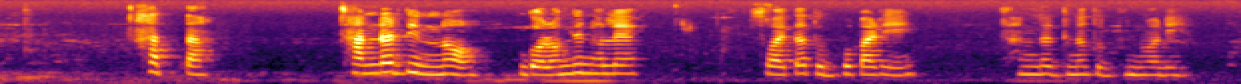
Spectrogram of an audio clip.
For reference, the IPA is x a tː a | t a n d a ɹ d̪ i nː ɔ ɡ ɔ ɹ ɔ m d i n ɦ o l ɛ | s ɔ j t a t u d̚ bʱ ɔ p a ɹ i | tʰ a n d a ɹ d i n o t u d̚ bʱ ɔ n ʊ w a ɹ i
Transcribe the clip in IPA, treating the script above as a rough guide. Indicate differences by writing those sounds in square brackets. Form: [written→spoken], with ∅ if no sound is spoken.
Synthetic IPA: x a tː a | [t→tʰ] a n d a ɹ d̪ i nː ɔ ɡ ɔ ɹ ɔ m d i n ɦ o l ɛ | s ɔ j t a t u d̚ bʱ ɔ p a ɹ i | tʰ a n d a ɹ d i n [o→ɔ] t u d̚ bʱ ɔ n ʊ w a ɹ i

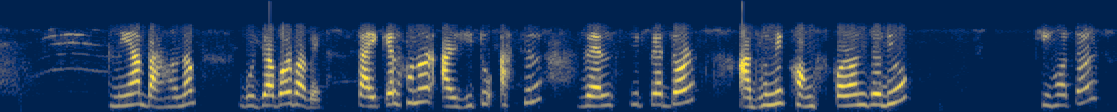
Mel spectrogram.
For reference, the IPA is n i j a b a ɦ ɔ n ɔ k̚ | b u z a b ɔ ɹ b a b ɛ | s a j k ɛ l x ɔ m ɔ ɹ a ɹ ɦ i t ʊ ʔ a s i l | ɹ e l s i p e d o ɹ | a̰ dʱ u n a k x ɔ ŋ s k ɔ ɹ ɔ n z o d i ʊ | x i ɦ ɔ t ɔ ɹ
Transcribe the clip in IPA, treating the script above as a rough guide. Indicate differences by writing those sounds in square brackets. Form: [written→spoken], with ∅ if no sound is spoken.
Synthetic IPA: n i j a b a ɦ ɔ n ɔ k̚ | b u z a b ɔ ɹ b a b ɛ | s a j k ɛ l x ɔ [m→n] ɔ ɹ a ɹ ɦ i t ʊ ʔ a s i l | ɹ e l s i p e d [o→ɔ] ɹ | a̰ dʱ u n [a→i] k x ɔ ŋ s k ɔ ɹ ɔ n z o d i ʊ | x i ɦ ɔ t ɔ ɹ

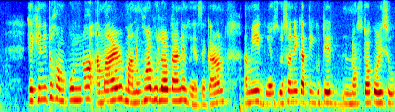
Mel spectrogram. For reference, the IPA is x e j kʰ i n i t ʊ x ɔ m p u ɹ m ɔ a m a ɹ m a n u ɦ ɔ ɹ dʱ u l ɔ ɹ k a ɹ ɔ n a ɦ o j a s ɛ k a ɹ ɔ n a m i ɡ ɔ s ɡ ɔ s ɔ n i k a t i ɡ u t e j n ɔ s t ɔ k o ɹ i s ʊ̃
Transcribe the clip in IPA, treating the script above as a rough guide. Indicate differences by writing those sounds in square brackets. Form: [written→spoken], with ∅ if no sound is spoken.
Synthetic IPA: x e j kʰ i n i t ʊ x ɔ m p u ɹ [m→n] ɔ a m a ɹ m a n u ɦ ɔ ɹ [dʱ→bʱ] u l ɔ ɹ k a ɹ ɔ n [a→ɛ] ɦ o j a s ɛ k a ɹ ɔ n a m i ɡ ɔ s ɡ ɔ s ɔ n i k a t i ɡ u t e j n ɔ s t ɔ k o ɹ i s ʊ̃

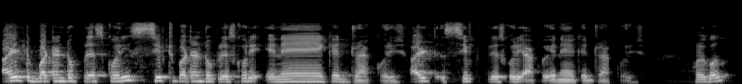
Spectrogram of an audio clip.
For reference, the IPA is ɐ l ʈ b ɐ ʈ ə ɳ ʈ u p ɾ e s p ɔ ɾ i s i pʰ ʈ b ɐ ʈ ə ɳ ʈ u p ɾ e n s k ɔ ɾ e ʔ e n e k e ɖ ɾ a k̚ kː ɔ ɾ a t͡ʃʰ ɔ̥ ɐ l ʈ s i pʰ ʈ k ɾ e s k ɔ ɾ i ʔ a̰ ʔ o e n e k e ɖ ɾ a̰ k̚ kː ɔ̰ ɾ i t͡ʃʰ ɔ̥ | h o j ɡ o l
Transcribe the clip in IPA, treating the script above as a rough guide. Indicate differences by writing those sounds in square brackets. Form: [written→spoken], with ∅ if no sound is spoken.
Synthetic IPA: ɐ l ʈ b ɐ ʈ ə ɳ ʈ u p ɾ e s [p→k] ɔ ɾ i s i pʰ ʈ b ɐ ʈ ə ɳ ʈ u p ɾ e [n→∅] s k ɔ ɾ [e→i] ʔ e n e k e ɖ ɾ a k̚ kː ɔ ɾ [a→i] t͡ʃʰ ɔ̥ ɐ l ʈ s i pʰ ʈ [k→p] ɾ e s k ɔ ɾ i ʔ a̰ [ʔ→k] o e n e k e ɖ ɾ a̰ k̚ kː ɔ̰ ɾ i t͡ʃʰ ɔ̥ | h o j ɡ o l

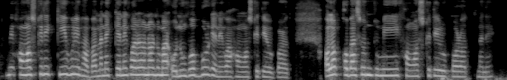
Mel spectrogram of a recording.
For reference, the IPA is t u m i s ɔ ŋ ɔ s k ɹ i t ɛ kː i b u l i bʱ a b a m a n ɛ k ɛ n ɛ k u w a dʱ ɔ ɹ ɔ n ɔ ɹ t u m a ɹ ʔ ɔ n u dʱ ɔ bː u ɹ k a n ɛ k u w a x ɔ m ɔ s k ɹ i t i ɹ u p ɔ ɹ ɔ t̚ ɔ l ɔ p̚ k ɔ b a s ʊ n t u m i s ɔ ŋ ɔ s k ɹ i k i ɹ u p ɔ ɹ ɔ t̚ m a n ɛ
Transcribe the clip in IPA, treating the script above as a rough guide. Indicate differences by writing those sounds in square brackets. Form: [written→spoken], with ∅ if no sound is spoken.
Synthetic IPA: t u m i [s→x] ɔ ŋ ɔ s k ɹ i t [ɛ→i] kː i b u l i bʱ a b a m a n ɛ k ɛ n ɛ k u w a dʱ ɔ ɹ ɔ n ɔ ɹ t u m a ɹ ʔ [ɔ→o] n u [dʱ→bʱ] ɔ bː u ɹ k [a→ɛ] n ɛ k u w a x ɔ [m→ŋ] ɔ s k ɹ i t i ɹ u p ɔ ɹ ɔ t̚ ɔ l ɔ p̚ k ɔ b a s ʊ n t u m i [s→x] ɔ ŋ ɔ s k ɹ i [k→t] i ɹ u p ɔ ɹ ɔ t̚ m a n ɛ

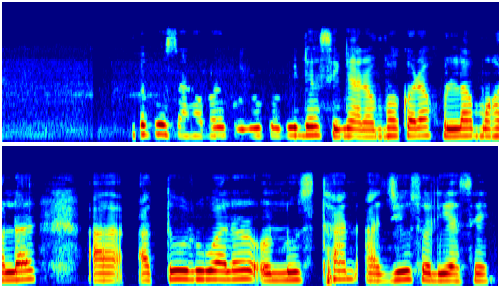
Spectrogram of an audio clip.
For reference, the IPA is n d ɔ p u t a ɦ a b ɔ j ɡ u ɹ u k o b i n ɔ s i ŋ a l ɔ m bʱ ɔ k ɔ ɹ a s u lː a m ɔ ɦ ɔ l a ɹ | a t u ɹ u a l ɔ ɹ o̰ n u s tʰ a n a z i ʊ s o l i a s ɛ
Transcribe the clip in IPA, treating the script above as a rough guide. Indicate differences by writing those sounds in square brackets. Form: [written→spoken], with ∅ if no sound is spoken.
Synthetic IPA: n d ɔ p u [t→s] a ɦ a b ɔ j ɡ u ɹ u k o b i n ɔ s i ŋ a [l→ɹ] ɔ m bʱ ɔ k ɔ ɹ a [s→x] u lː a m ɔ ɦ ɔ l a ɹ | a t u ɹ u a l ɔ ɹ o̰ n u s tʰ a n a z i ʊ s o l i a s ɛ

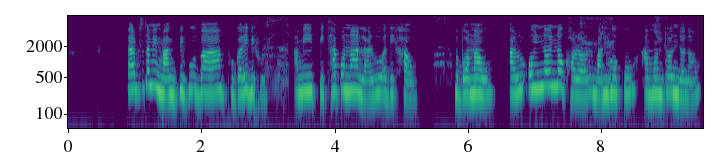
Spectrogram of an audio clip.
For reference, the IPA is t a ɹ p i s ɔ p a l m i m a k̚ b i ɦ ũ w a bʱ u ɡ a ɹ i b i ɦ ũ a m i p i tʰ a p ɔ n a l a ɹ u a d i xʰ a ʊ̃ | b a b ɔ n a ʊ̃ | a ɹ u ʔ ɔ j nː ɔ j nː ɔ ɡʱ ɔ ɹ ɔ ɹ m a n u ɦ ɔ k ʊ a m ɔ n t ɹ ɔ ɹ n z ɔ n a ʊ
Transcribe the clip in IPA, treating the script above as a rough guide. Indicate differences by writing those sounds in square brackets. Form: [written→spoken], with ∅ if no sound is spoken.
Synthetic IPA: t a ɹ p i s ɔ [p→t] a [l→∅] m i m a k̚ b i ɦ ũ [w→b] a bʱ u ɡ a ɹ i b i ɦ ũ a m i p i tʰ a p ɔ n a l a ɹ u a d i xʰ a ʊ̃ | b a b ɔ n a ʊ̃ | a ɹ u ʔ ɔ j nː ɔ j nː ɔ ɡʱ ɔ ɹ ɔ ɹ m a n u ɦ ɔ k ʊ a m ɔ n t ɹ ɔ [ɹ→∅] n z ɔ n a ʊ

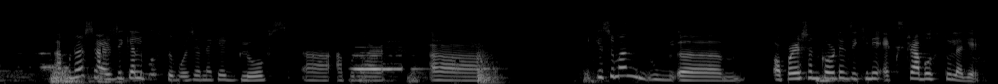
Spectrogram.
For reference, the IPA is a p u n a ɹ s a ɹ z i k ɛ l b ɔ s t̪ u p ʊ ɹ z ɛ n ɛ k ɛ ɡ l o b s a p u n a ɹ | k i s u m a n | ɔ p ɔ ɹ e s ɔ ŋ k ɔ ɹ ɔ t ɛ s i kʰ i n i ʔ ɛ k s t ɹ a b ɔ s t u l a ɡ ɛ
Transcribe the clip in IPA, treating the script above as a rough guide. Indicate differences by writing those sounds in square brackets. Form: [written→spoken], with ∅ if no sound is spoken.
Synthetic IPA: a p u n a ɹ s a ɹ z i k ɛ l b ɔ s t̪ u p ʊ ɹ z ɛ n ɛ k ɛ ɡ l o b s a p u n a ɹ | k i s u m a n | ɔ p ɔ ɹ e s ɔ [ŋ→n] k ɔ ɹ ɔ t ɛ [s→z] i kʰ i n i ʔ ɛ k s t ɹ a b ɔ s t u l a ɡ ɛ

